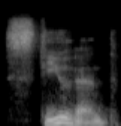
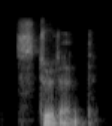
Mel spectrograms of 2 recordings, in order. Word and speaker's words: student: I know that it might sound like student, but it's actually not. Student.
